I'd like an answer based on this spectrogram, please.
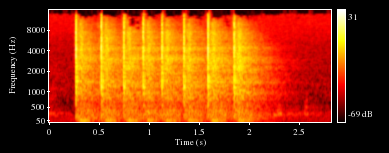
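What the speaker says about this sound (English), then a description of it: "Sounds like her knock." A door is rapped with eight quick, evenly spaced knocks, crisp and close, each hard knock ringing briefly before the next, then the sound fades into quiet.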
